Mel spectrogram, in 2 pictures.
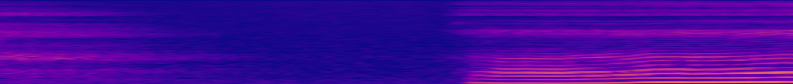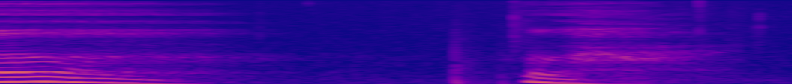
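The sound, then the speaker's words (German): A voice imitates a bear's yawn: a long, deep, drawn-out groaning yawn with a wavering pitch, followed by a shorter, quieter sighing breath after a brief pause. “Auch der Bär gähnte.”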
